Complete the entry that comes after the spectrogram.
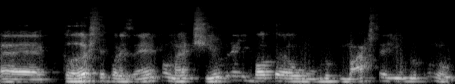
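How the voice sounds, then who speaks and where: A dark, mellow, somewhat breathy voice at a fairly slow pace with fairly even intonation. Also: man, fairly high pitch for a man. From Brazil, Fortaleza (Ceará). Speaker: tech speaker, DevOps engineer. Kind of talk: online tech talk tutorial.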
